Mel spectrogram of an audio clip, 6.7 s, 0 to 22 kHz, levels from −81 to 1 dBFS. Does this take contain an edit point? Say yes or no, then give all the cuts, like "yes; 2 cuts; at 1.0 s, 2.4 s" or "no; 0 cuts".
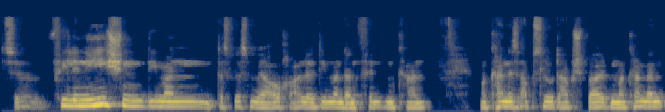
no; 0 cuts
